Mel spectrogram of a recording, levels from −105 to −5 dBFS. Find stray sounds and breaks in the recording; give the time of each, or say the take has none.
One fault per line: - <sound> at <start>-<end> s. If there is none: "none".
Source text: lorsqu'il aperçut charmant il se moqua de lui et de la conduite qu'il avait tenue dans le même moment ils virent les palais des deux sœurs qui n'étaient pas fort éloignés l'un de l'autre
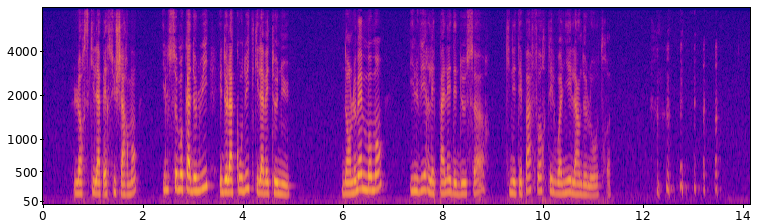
- laugh at 12.1-13.6 s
